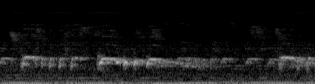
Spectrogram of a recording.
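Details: Local zebra dove singing: a soft, steady mid-pitched cooing tone with a brief burst of quick stuttered notes near the middle and a light rumbling background.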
